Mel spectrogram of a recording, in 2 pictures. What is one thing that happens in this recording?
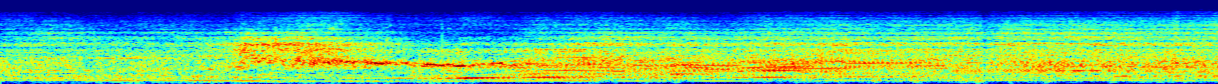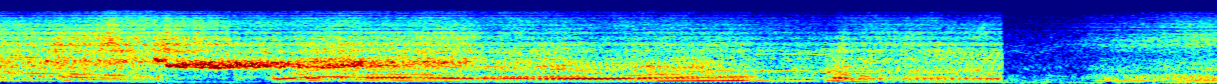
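A car engine roars and revs up and down as the car drives past.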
